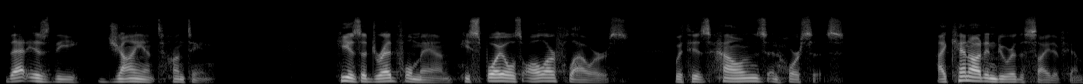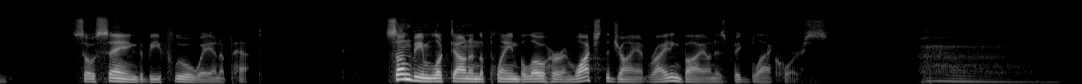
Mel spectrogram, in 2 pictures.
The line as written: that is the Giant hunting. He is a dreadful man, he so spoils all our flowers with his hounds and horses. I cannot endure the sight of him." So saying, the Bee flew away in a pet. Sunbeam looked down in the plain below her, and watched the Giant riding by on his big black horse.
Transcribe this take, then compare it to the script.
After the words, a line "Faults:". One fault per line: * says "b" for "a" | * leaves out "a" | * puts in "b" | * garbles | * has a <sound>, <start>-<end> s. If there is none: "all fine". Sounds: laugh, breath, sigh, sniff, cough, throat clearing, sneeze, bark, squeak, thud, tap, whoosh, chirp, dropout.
that is the Giant hunting. He is a dreadful man, he spoils all our flowers with his hounds and horses. I cannot endure the sight of him." So saying, the Bee flew away in a pet. Sunbeam looked down in the plain below her, and watched the Giant riding by on his big black horse.
Faults:
* leaves out "so"
* has a sigh, 20.0-21.5 s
